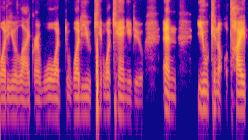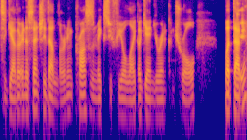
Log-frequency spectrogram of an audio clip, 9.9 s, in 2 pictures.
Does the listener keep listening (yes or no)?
yes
